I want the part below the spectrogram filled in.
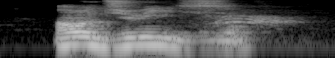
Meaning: second-person singular present subjunctive of enduire
- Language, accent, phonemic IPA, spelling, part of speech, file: French, Canada, /ɑ̃.dɥiz/, enduises, verb, LL-Q150 (fra)-enduises.wav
